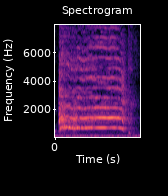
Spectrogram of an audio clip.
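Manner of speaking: high, loud panicked shriek; panicked scream. Shown as a demonstration. Teacher shows Magnolia's panic to kids, loud shriek. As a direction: shriek in panic like the seagulls attack. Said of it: "say how Magnolia is feeling".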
